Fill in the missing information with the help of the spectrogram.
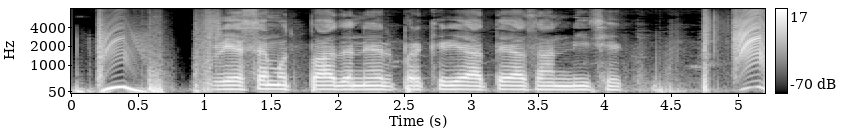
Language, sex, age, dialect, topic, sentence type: Magahi, male, 18-24, Northeastern/Surjapuri, agriculture, statement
